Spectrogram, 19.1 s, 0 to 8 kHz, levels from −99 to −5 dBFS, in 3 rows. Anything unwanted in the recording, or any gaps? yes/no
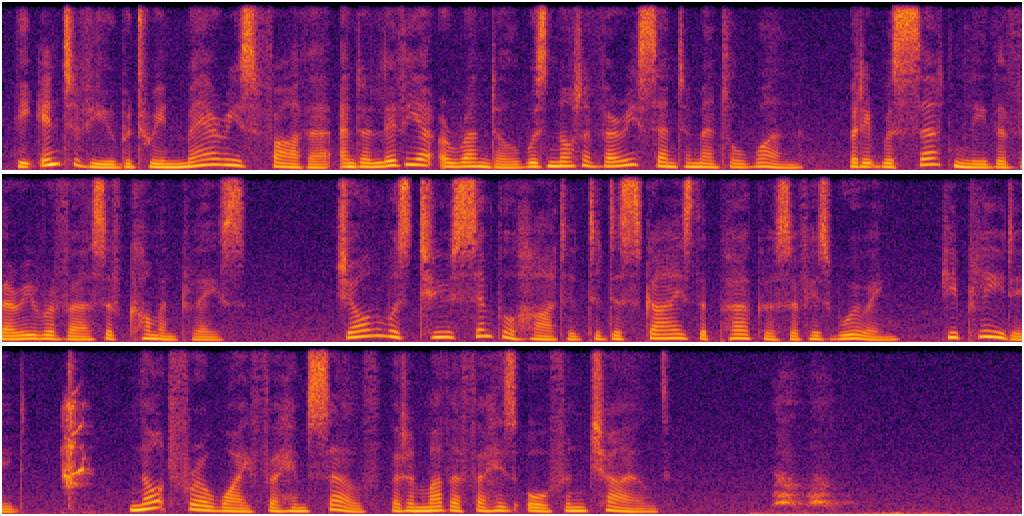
yes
